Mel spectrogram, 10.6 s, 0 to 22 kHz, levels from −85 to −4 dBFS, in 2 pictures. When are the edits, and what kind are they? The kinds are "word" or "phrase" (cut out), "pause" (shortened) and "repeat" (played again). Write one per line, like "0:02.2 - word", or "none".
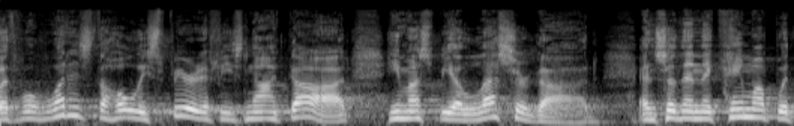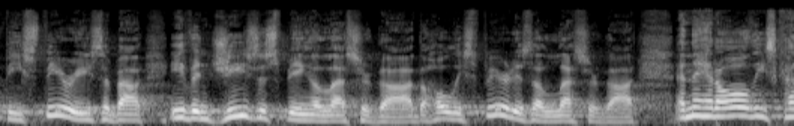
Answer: none

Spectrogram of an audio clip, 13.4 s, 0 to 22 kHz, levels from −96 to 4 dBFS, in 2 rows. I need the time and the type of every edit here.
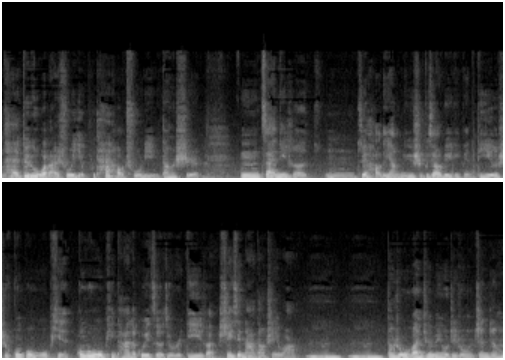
0:06.3 - phrase
0:07.6 - pause
0:11.2 - repeat

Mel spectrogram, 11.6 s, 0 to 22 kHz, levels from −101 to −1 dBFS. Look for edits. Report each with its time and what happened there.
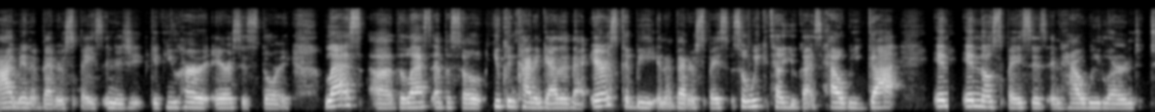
0:01.5 - word
0:03.7 - word
0:04.9 - pause
0:07.7 - word
0:09.5 - repeat

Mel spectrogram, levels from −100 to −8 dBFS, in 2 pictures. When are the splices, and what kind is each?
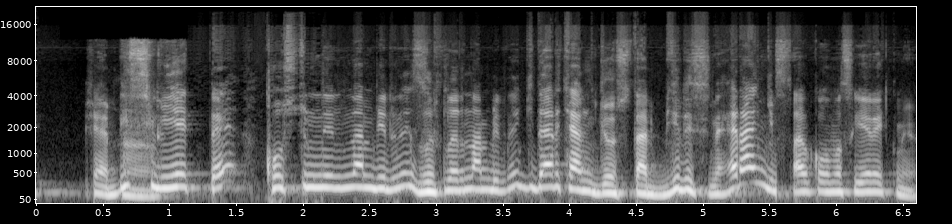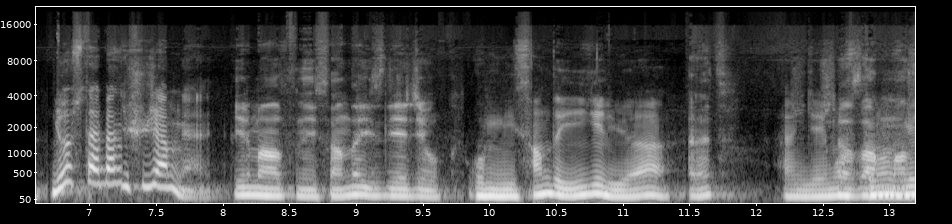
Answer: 0:01.6 - pause
0:05.5 - word
0:07.2 - phrase
0:09.8 - pause

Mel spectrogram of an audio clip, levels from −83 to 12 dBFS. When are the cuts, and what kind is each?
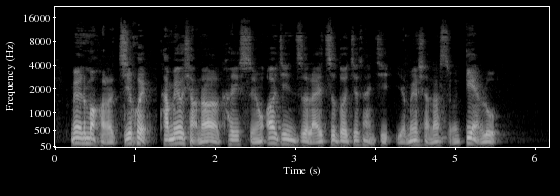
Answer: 0:01.3 - pause

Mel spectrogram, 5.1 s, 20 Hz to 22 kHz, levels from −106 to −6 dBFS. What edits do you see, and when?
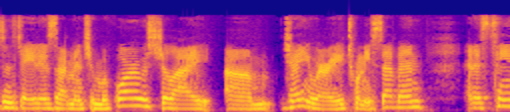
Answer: none

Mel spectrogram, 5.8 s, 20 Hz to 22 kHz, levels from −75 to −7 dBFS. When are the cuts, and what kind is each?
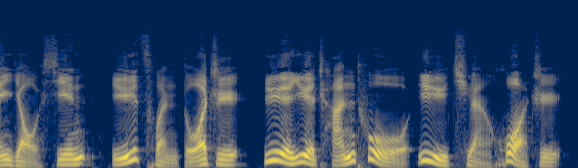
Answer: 0:02.5 - pause

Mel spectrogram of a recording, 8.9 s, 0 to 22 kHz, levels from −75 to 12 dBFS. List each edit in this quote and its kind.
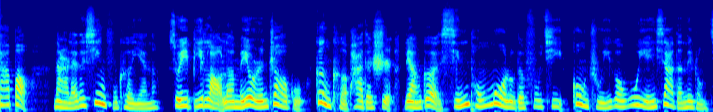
0:02.0 - pause
0:03.9 - pause
0:05.0 - pause

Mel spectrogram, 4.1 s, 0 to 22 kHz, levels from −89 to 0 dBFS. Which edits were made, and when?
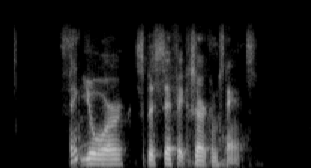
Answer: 0:01.1 - word
0:01.7 - pause

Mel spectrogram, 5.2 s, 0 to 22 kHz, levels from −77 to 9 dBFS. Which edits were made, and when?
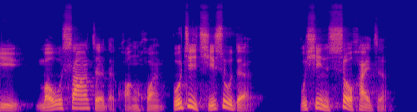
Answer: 0:02.1 - pause

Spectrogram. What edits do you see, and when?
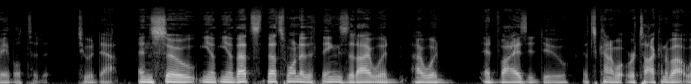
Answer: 0:01.3 - pause
0:02.2 - repeat
0:05.3 - word
0:05.8 - pause

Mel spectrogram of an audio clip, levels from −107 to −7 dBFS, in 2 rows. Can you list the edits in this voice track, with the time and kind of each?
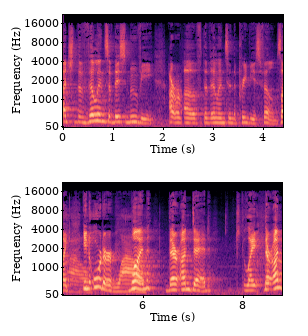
0:02.4 - word

